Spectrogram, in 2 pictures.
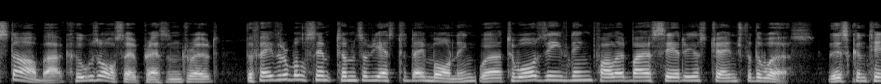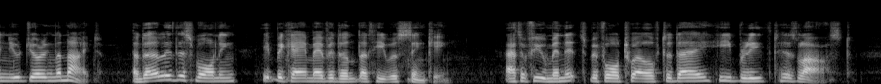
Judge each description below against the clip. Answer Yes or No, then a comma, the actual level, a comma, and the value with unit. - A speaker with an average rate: Yes, average, 175 wpm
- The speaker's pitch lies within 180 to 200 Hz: No, medium, 160 Hz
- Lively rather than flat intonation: No, average, 3.8 semitones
